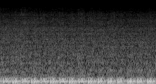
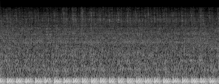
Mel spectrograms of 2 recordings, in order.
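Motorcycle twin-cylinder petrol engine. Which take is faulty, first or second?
second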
